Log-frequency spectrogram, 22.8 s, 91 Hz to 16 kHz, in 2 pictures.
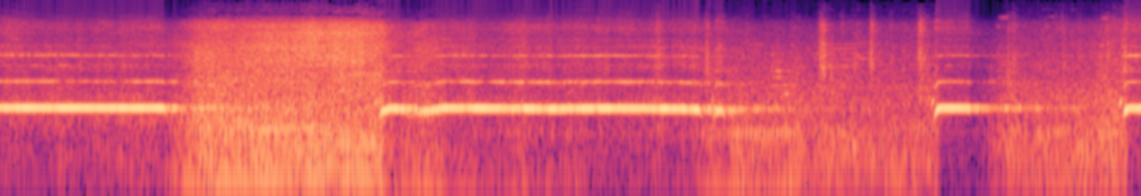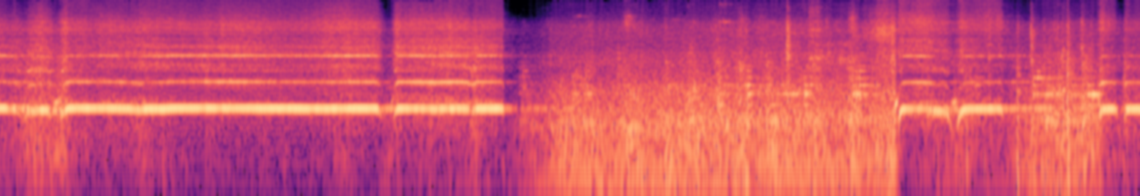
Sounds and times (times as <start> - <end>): Steam whistle: 0.0 - 2.2, 3.8 - 7.8, 9.3 - 10.2, 11.2 - 16.6, 20.4 - 21.6, 22.4 - 22.8.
